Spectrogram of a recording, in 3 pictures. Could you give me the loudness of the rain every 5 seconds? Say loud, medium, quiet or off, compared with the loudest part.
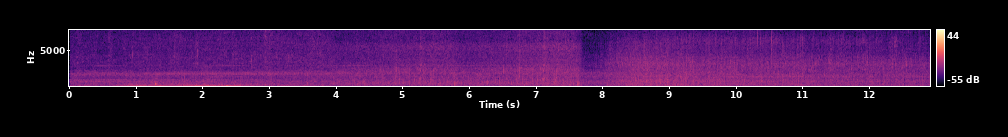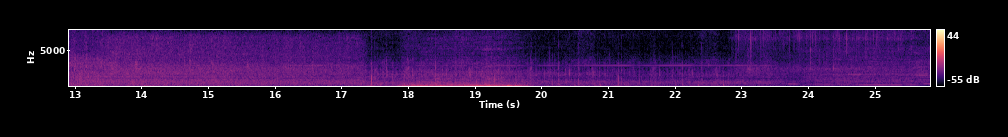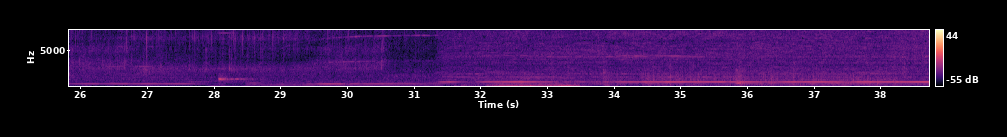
medium, loud, loud, medium, quiet, quiet, quiet, quiet.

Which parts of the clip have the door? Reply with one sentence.
You can hear the door from 0.7 to 2.6 s, from 17.8 to 19.8 s and from 32.0 to 33.5 s.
